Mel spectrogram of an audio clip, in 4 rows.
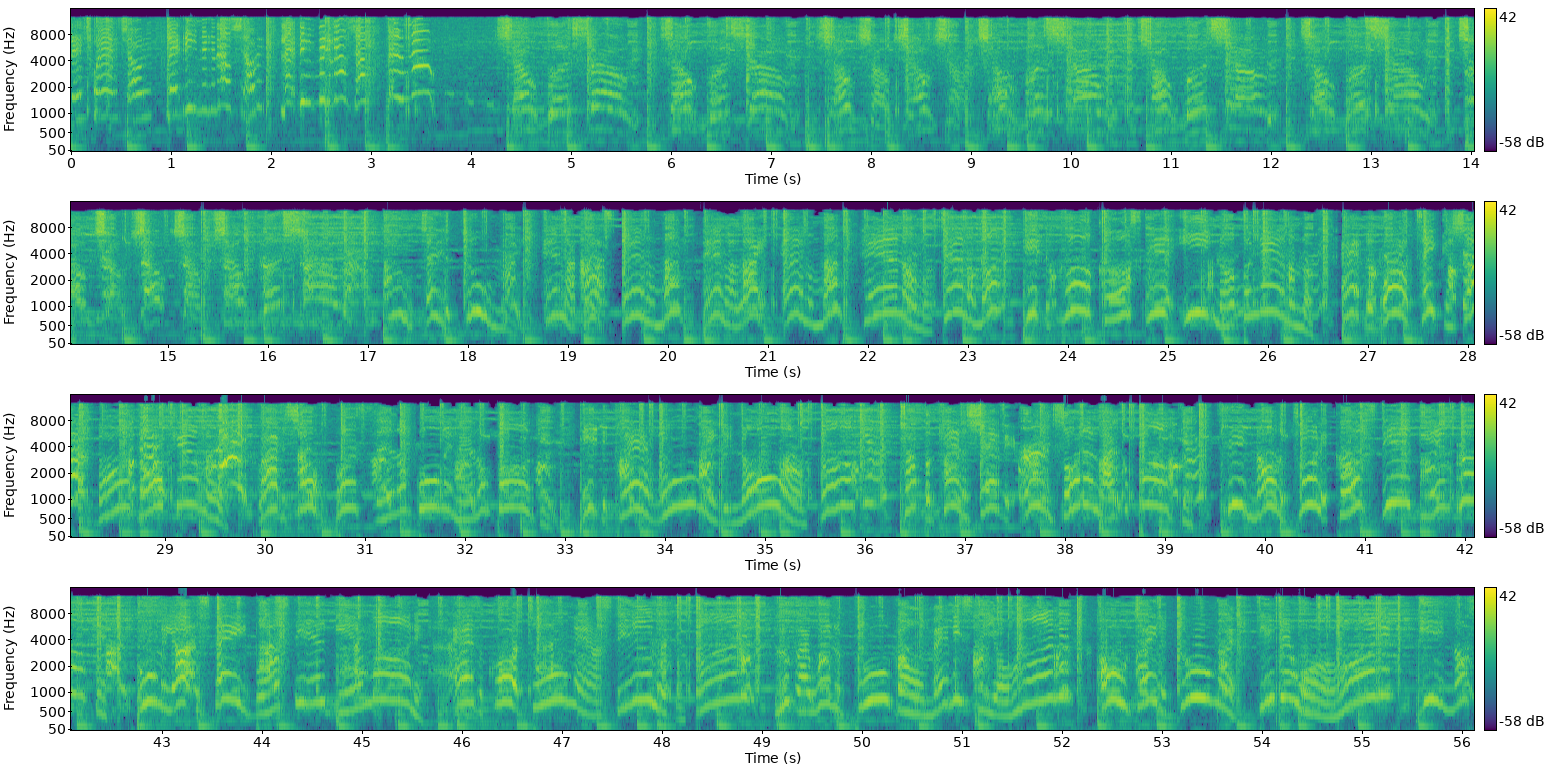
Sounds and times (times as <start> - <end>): Music: 0.0 - 56.1.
